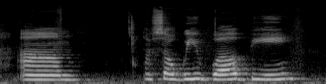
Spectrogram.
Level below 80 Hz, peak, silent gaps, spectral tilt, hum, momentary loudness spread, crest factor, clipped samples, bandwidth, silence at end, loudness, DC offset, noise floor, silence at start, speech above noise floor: -48 dBFS; -10 dBFS; none; -4.5 dB/octave; none; 11 LU; 14 dB; under 0.1%; 16 kHz; 0.05 s; -24 LUFS; under 0.1%; -45 dBFS; 0 s; 21 dB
